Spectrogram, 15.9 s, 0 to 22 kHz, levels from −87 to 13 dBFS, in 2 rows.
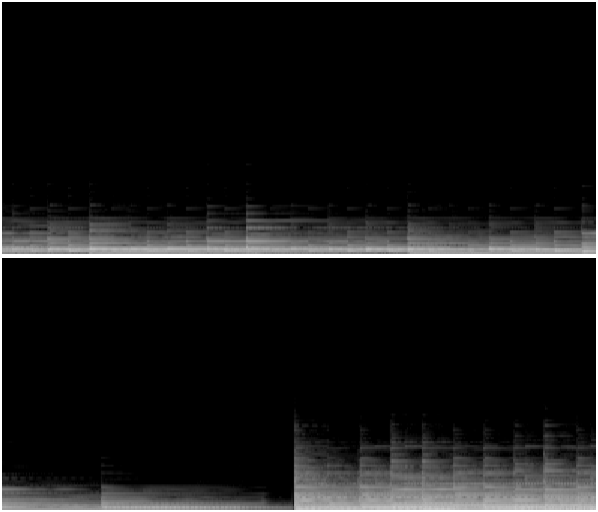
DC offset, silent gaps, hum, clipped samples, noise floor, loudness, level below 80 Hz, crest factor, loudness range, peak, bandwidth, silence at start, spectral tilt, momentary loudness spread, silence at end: under 0.1%; none; none; under 0.1%; -43 dBFS; -18 LUFS; -40 dBFS; 16 dB; 11 LU; -2 dBFS; 5.4 kHz; 0 s; -10.5 dB/octave; 15 LU; 0 s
